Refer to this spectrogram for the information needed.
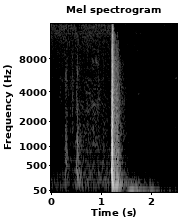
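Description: A car door slams shut with one solid, heavy thunk as a passenger being given a ride gets in, preceded by faint handling clicks and followed by a low, fading rumble. It is loud, with no one speaking.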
